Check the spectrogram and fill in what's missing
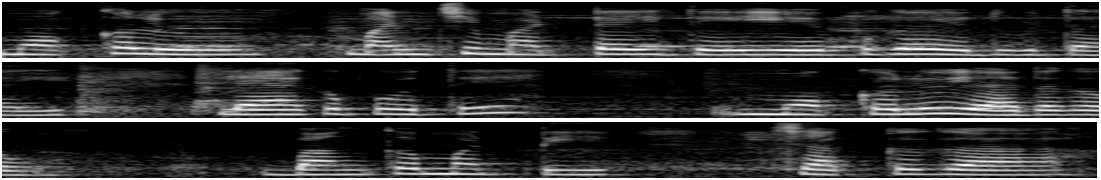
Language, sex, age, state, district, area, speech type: Telugu, female, 18-30, Andhra Pradesh, Guntur, urban, spontaneous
